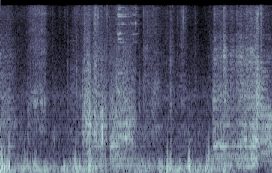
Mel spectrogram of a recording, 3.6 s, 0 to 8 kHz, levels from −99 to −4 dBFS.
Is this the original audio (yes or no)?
yes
